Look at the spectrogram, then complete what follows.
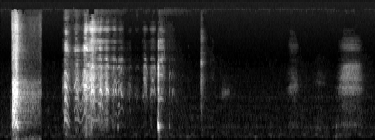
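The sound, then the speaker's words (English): A dog gives a sharp, loud bark, then a quick burst of yelping barks, and one more short bark before the sound fades to near silence. “He's not a robot. He's a dog.”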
